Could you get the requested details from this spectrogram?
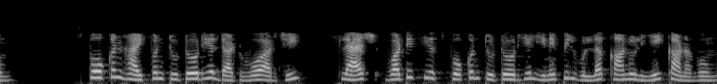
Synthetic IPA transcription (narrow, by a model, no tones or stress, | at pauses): m | spoːkɐnɦɐɪfɐnʈuʈːoːɾɪjɐlɖaːʈoːaːɾd͡ʒi | slaːʂʋɐʈːɪsɪjɐspoːkɐnʈuʈːoːɾɪjɐlɪnɐɪpːɪlʊɭːɐkaːnɯlɐjɐɪkːaːɳɐʋɯm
